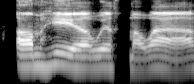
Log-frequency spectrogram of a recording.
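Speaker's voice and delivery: put-on polite, drawling voice. Retelling a polite movie line in a Nicolas Cage impression. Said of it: "in a very Nicolas Cage".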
